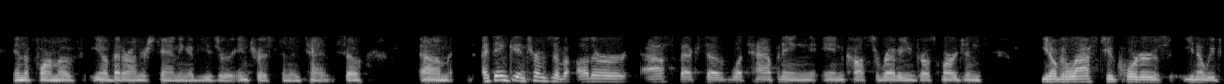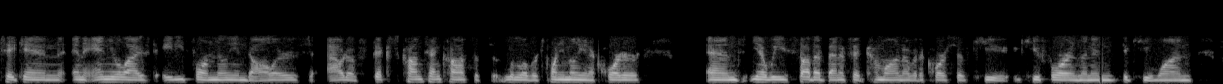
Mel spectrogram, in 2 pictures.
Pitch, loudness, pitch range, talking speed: 110 Hz, -25 LUFS, 105-115 Hz, 195 wpm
